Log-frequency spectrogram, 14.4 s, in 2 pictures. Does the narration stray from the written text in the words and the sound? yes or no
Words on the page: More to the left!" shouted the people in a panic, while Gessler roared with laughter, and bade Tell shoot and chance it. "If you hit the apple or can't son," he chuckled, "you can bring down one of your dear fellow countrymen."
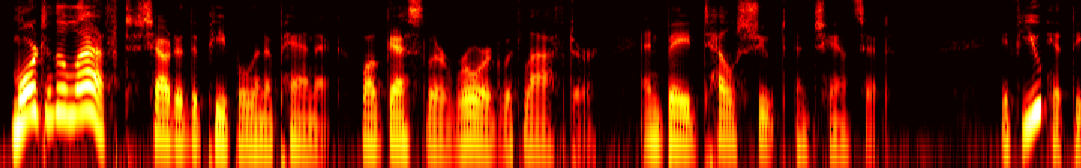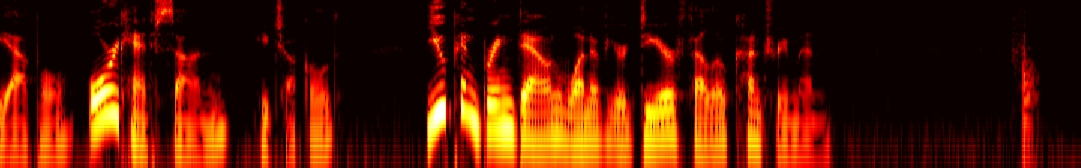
yes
